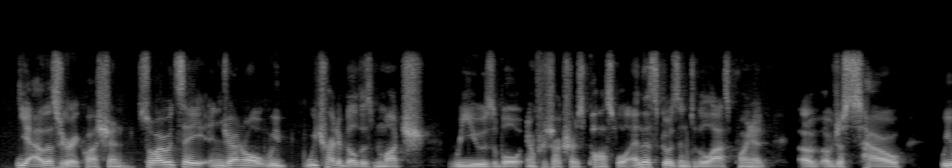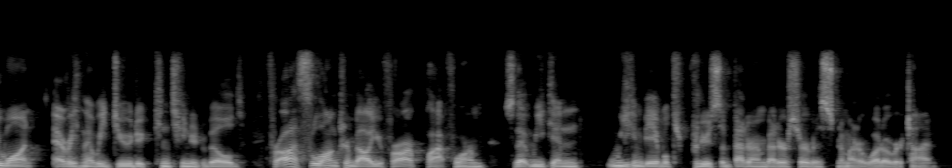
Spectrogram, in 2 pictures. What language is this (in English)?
English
